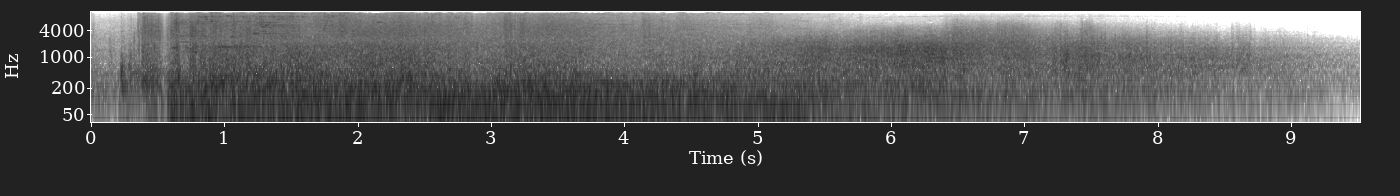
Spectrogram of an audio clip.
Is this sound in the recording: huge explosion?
yes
